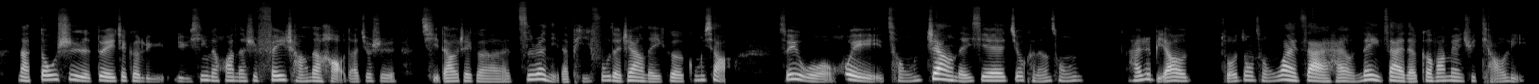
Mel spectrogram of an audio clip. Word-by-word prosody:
那 175 -4 +1
都 215 +1 +3
是 210 -7 +1
对 170 +2 +2
这 180 +3 -2
个 165 -1 -1
女 140 -4 -11
女 145 -2 -11
性 205 +8 -3
的 175 - -2
话 180 +1 -1
呢， 165 -2 -5
是 180 - -4
非 205 +3 +1
常 155 -5 -5
地 165 -2 +2
好 - - +1
的， 135 - -6
就 160 +5 -7
是 75 - -7 0.2
起 - - -6
到 150 +2 +2
这 160 -1 -2
个 130 -3 -5
滋 225 - -2
润 240 -4 +4
你 - - -9
的 120 - -4
皮 135 +3 -14
肤 190 +5 -5
的 165 -5 +1
这 185 - +1
样 170 -4 +2
的 135 - -2
一 - - -7
个 150 +1 0
功 200 +8 -7
效， - - 0 0.5
所 235 - +1
以 245 - +3
我 145 - 0
会 175 - +2
从 160 +3 -9
这 265 - +8
样 230 -6 +8
的 155 -4 -1
一 - - -5
些 180 +1 +3
就 190 +1 -3
可 170 - -10
能 150 +2 -7
从 175 +1 -9 0.4
还 185 +2 0
是 245 - 0
比 - - -6
较 165 0 +5 0.3
着 150 +2 -3
重 195 +3 -3
从 165 -3 -9
外 210 -3 +5
在， 165 -4 +5
还 155 +2 -1
有 155 -2 -1
内 205 +9 +2
在 175 -1 +4
的 135 -2 0
各 170 +4 0
方 175 +1 0
面 175 -3 -2
去 170 - -9
调 145 - -7
理。 155 +4 -9
170 Hz, 280 characters per minute, -22 LUFS, 150-190 Hz, 0.5 s, 这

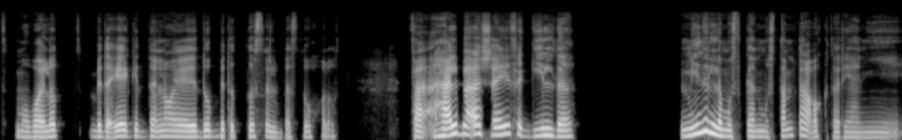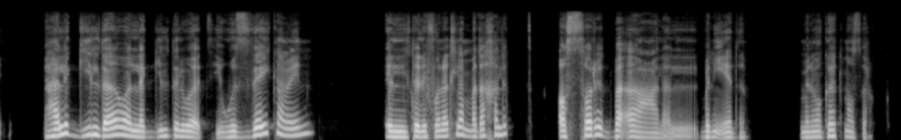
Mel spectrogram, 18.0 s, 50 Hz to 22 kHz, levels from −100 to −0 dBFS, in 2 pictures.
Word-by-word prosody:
موبايلات 150 +2 0 0.2
بدائية 160 0 +2
جدًا، 160 -1 -4
اللي 160 +1 -2
هو 165 - 0
يا 155 -1 +3
دوب 160 +1 -1
بتتصل 165 -2 -4
بس 140 - -10
وخلاص. 150 +2 -11 0.7
فهل 185 +8 +6
بقى 235 +1 +6
شايف 220 +3 +2
الجيل 190 0 +1
ده 165 0 +1 1.0
مين 215 - +5
اللي 245 -10 +8
مس 165 -3 -2
كان 155 -1 -3
مستمتع 170 +3 -3
أكتر 150 -1 -6
يعني، 140 -1 -9 0.4
هل 180 +7 +4
الجيل 205 0 -1
ده 190 +2 +5
والّا 180 -7 +3
الجيل 155 +5 -7
دلوقتي؟ 160 -7 -2
وإزاي 155 - 0
كمان 230 -1 -4 0.7
التليفونات 155 +3 +1
لما 180 -7 -1
دخلت، 210 +7 -3 0.5
أثّرِت 195 +6 +1
بقى 150 -2 -2
على 130 - -8
البني 150 -1 -6
آدم؟ 135 -1 -9 0.6
من 145 0 -5
وجهة 160 +3 -3
نظرك. 150 0 -13
165 Hz, 135 wpm, -22 LUFS, 150-190 Hz, 1.0 s, اللي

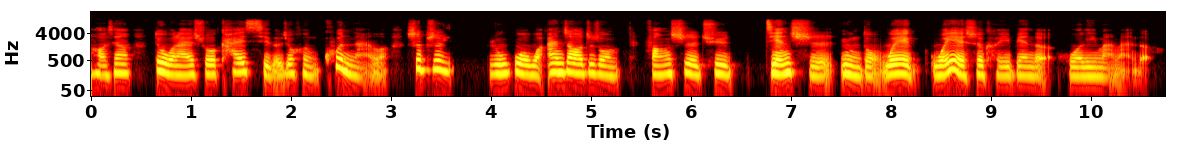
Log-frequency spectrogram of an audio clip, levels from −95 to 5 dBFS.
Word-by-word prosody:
好 180 -3 -2
像 195 +3 -2 0.2
对 235 - +6
我 190 -4 +4
来 175 0 0
说， 180 0 0
开 210 +3 -1
启 210 -6 -4
得 - - -3
就 195 - -2
很 185 -4 -7
困 260 - +2
难 160 - -9
了， - - -9 0.2
是 280 - +3
不 245 - -2
是 255 -4 +1 0.4
如 190 +1 +1
果 200 -2 +3
我 175 -1 +1
按 210 +1 +2
照 205 -2 +4
这 195 +1 -3
种 170 -3 -3 0.3
方 180 +2 -1
式 195 -2 -1
去 180 +1 -2 0.3
坚 195 0 +6
持 180 -7 -4
运 185 -4 +1
动， 160 -1 -3
我 180 - +7
也 190 -2 +4
我 170 +2 +2
也 260 -8 +7
是 175 +2 -2
可 165 0 -11
以 160 - -3
变 165 -1 -4
得 310 - -4
活 160 - -4
力 155 0 -2
满 145 -1 -7
满 245 -1 -12
的？ 320 +2 -9
185 Hz, 250 characters per minute, -23 LUFS, 170-210 Hz, 0.4 s, 我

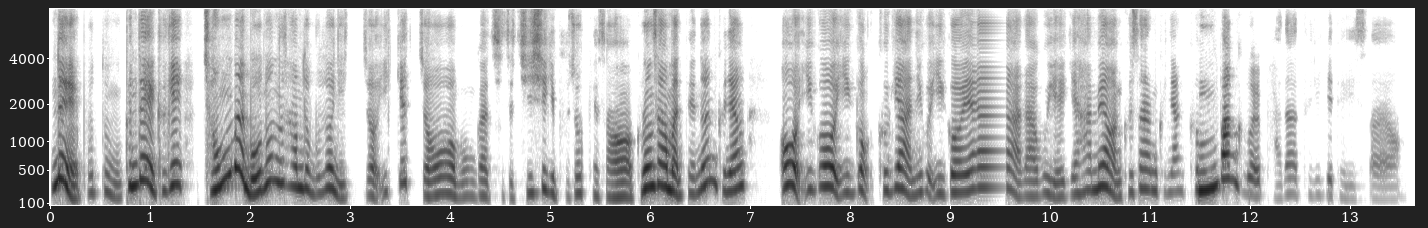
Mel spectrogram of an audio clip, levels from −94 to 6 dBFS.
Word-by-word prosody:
네 310 -2 +6
보통. 210 -6 -14
근데 295 - +4
그게 290 +7 -1 0.2
정말 375 - +5
모르는 315 - +4
사람도 275 -4 0
물론 245 +5 -2
있죠. 175 +3 -11
있겠죠. 205 - -6
뭔가 170 +2 -12
진짜 170 0 -17
지식이 205 - -7
부족해서. 170 -3 -6
그런 265 +5 +6
사람한테는 265 - +2
그냥 245 0 -1 0.3
"어 290 0 +5
이거 275 +3 +2
이거 215 +5 -5
그게 235 +3 -3
아니고 215 -3 -5
이거야."라고 220 -3 -5
얘기하면 200 - -3
그 220 - -16
사람은 250 +1 -7
그냥 220 +1 -17
금방 275 +10 +5
그걸 195 - -9
받아들이게 185 +2 -21
돼 165 - -41
있어요. 145 -1 -26
220 Hz, 350 characters per minute, -21 LUFS, 180-275 Hz, 0.3 s, 네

